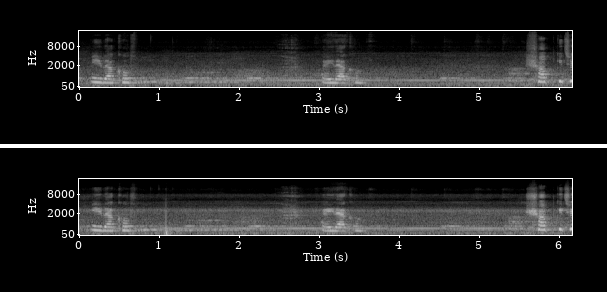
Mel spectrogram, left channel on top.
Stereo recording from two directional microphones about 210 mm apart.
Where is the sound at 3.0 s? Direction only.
5° left (ahead or behind).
